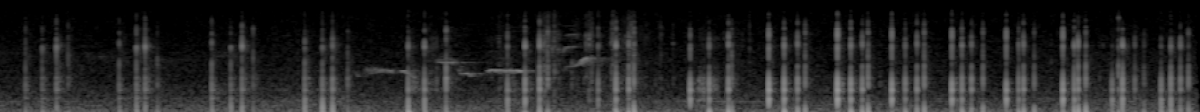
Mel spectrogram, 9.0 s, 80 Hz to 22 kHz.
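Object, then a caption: Wooden paddle hairbrush. Long painted fingernails tap and scratch on a light wooden paddle hairbrush with a solid wood back and handle. A rapid, irregular run of crisp, dry clicks and scratchy strokes plays over a steady low hum, with the taps dying out almost instantly. A few brief squeaky tones near 2 kHz appear midway.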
